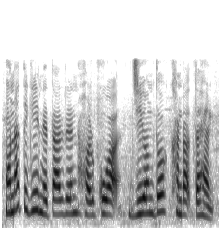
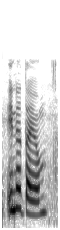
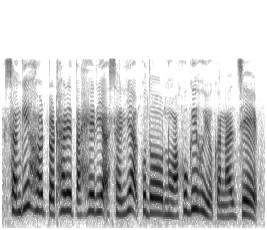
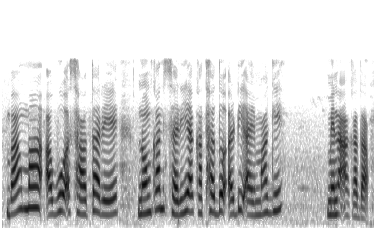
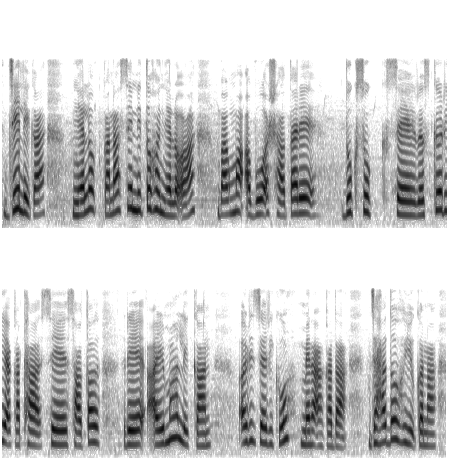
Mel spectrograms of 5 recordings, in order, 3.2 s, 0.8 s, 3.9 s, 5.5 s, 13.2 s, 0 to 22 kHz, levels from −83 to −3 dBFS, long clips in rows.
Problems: background sounds at intervals, continuous background conversations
